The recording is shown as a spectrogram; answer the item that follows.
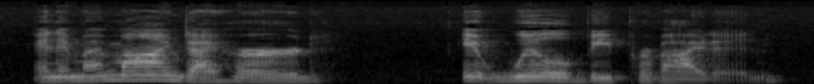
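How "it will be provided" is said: play-acted grave, earnest, solemn, serious voice. Retelling a voice heard in the mind: serious voice. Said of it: "in their serious voice".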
